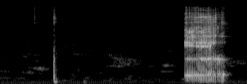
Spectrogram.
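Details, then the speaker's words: A single short, loud, buzzy burp in a quiet room; a belch. "guys i burped i burped i hope you guys didn't hear that"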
